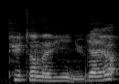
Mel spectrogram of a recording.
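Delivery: ordinary delivery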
